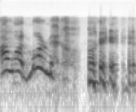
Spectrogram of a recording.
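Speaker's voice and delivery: pitch goes very high, slow and swooping. Retelling a scene where Mickey Mouse answers phone calls: Mickey Mouse voice. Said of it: "He's like".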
